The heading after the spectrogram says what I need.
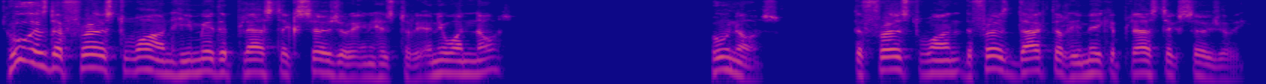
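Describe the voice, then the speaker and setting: A man with hosting a live-stream debate, mocking and interrupting with rapid repeated questions. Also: on the high side, animated, a little mellow, no echo, clean studio sound. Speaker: livestream host debating callers.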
